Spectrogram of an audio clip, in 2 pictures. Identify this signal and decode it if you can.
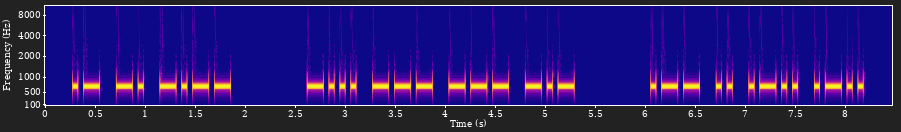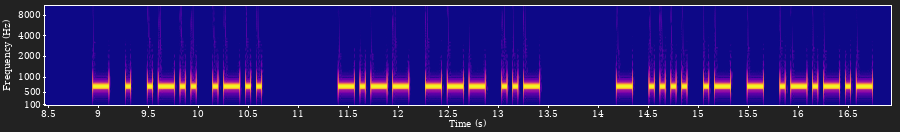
Morse code, heard as a keyed tone, about 22 wpm, 700 Hz. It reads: ANY BOOK WILL TELL YOU THAT.
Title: 2x Word-Spacing - Sentences from Top 300 Words - 22wpm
